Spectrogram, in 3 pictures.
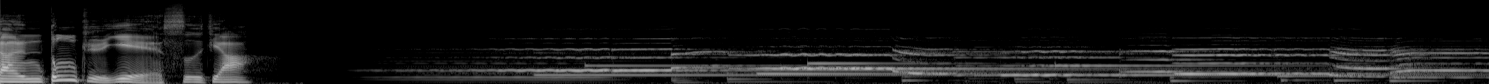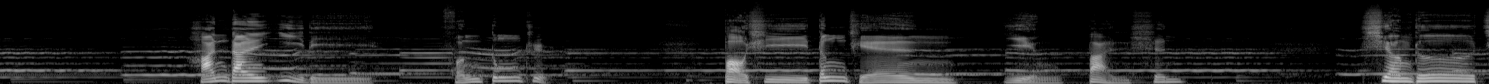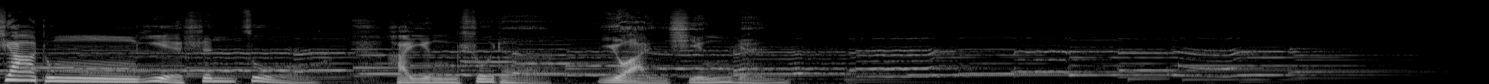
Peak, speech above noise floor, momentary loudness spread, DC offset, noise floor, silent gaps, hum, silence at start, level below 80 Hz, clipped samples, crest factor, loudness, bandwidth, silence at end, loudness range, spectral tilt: -2 dBFS; 48 dB; 20 LU; under 0.1%; -73 dBFS; 3.05-3.44 s; none; 0 s; -48 dBFS; under 0.1%; 26 dB; -27 LUFS; 16 kHz; 1.65 s; 16 LU; -5.5 dB/octave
